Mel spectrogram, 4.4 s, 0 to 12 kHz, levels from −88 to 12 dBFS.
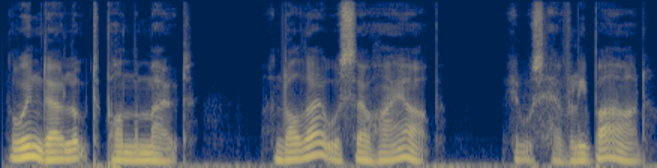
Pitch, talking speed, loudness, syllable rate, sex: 120 Hz, 235 wpm, -18 LUFS, 6.9 syllables/s, male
